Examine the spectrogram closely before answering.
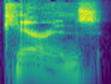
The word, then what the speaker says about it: cairn: over dame kenny ben keeper of the cairns uh karen's but it's spelled c-a-i-r-n people of the cairns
